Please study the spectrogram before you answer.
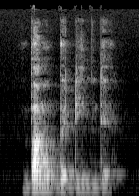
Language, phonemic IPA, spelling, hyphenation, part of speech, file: Dutch, /ˈbɑŋk.bəˌdin.də/, bankbediende, bank‧be‧dien‧de, noun, Nl-bankbediende.ogg
- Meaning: a bank teller, cashier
